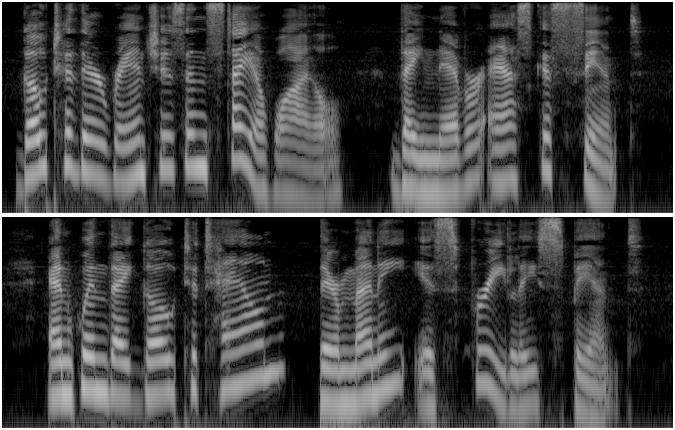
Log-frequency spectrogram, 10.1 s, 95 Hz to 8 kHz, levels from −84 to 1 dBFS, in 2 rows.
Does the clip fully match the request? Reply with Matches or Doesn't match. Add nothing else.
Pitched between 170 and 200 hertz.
Matches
